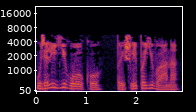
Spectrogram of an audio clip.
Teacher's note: Допускаються тут і вимовлення з йотом перед «і».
